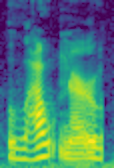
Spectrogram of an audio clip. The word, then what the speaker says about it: Lautner: Taylor Lautner, or Lautner. That's apparently how his name is technically pronounced, but I also tagged Presley Cash, and Presley Cash liked my reel, which was very fun.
